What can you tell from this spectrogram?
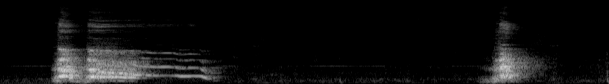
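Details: ['Two young basset hounds at a window, alarmed by a stranger outside, give a long, wavering bay that drops in pitch. After a few seconds of quiet comes one short, loud bark.']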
